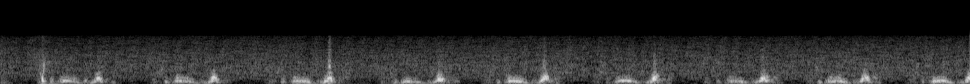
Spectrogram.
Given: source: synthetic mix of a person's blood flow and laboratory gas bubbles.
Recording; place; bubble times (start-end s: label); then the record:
Doppler ultrasound of blood flow; precordium
0.39-0.48 s: bubbles
From the record:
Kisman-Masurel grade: 113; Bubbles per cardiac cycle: 1 to 2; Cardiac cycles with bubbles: 1 to 10%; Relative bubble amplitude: loud (0.450 to 0.775); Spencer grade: 1 (occasional bubble signal discernible with the cardiac motion signal, with majority of cardiac periods free of bubbles); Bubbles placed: only in the low amplitude regions of the cardiac cycle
